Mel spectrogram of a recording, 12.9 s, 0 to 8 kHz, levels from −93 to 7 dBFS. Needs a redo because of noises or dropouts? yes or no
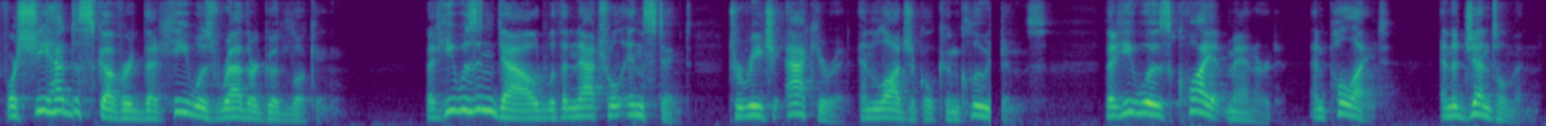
yes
